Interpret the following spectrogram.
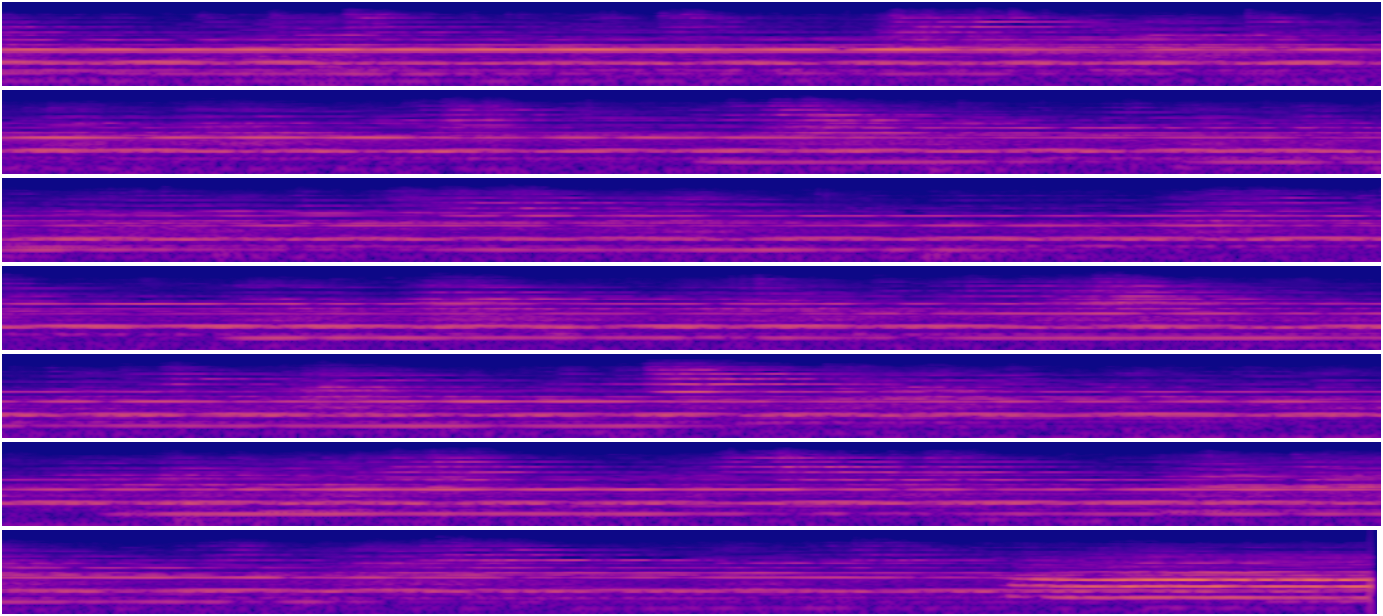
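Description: Singing bowl ringing on and on, several tones sounding together, with a lower tone that swells in and drops out four times and faint light ticks throughout.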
